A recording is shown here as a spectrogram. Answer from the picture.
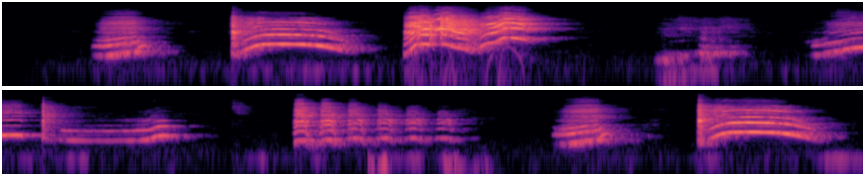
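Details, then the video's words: A pet parrot talking indoors, producing a string of short speech-like phrases with squeaky, nasal, wavering tones and clear pauses between each burst of mimicry. "mithu Talking"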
